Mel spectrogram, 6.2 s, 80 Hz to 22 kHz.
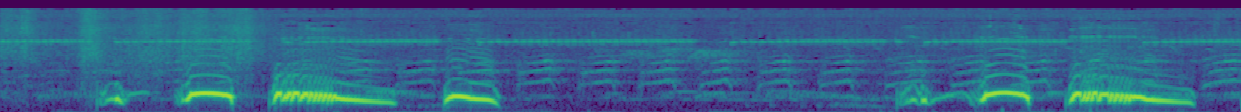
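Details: Spotted dove cooing to lure and stimulate decoy birds: two phrases of short arched coos around 600–800, each ending in a longer, falling, drawn-out note, with a faint steady high tone running throughout.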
